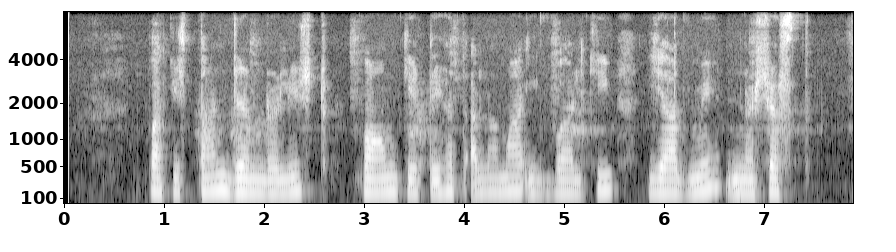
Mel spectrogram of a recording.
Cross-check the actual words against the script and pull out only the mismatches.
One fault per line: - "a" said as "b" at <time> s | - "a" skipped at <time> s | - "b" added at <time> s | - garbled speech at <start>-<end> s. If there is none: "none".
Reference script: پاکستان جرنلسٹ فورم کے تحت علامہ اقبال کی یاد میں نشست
none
